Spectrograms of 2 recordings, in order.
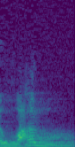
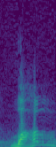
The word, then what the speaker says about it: وہن: وہن، ویسے یہ کہ تلفظ میں وہم جو ہے میم کے ساتھ، یہ چونکہ ہمارے ہاں عام طور پر لفظ استعمال ہوتا ہے، آپ کو مغالط کرنا ہو، یہ نون کے ساتھ ہے وہن، اور وہن ہی سے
